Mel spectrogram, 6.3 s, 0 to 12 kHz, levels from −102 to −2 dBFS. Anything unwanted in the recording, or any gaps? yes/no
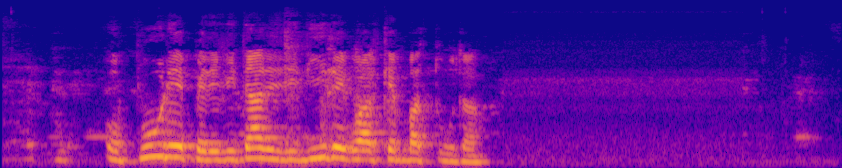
no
